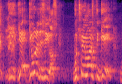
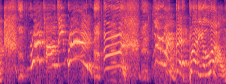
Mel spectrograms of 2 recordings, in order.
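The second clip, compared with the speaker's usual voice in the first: frantic shout; 12 semitones higher than usual. Acted. Buddy screaming at Aldi to flee, high frantic yell. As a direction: yell it up high like a panicked kid. Child cries to friend fleeing.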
